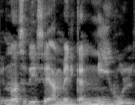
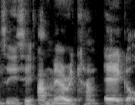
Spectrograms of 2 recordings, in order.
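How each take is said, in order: First: Said in the usual way. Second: "American Eagle" said lower and softer, in a put-on American way; mocking snooty "American Eagle" in English; mock English accent. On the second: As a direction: parody a know-it-all correcting "American Eagle". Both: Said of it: "cómo se pronuncian bien las marcas".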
